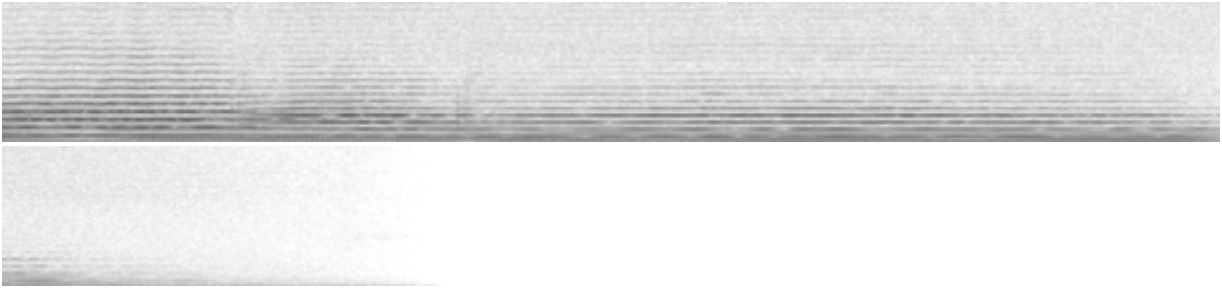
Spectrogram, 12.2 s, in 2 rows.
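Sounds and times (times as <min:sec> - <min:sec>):
trumpet playing a largo in G: 0:00.0 - 0:07.0.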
